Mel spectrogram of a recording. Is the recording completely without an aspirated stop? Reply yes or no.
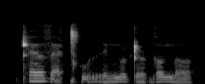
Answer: no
